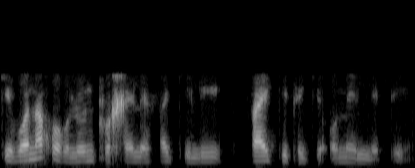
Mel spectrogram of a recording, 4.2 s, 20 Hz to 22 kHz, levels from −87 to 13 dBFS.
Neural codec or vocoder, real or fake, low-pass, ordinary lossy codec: none; real; 3.6 kHz; none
